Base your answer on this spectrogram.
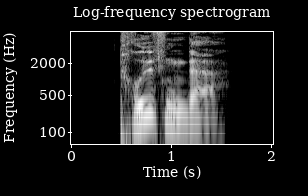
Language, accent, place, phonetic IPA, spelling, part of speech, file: German, Germany, Berlin, [ˈpʁyːfn̩dɐ], prüfender, adjective, De-prüfender.ogg
- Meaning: inflection of prüfend: 1. strong/mixed nominative masculine singular 2. strong genitive/dative feminine singular 3. strong genitive plural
